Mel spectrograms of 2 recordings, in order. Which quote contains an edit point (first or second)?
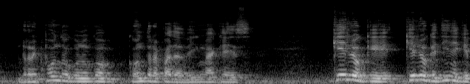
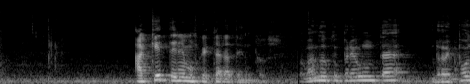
second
